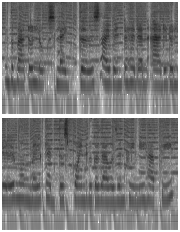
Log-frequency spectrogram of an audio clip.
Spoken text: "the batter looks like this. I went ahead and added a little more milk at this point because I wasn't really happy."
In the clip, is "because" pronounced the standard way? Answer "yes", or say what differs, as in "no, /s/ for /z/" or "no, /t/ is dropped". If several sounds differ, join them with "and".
yes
